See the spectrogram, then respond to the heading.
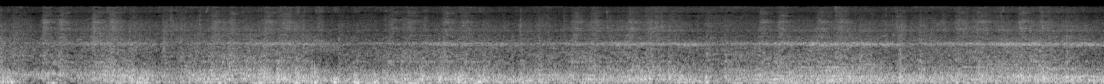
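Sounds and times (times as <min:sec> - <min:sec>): clickety-clack over track: 0:00.0 - 0:11.0
train wheels rumbling on rail: 0:00.0 - 0:11.0.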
